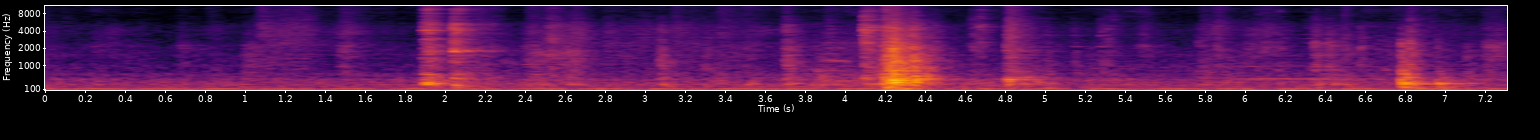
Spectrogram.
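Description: Kitchenware clattering in a low kitchen cabinet as things are moved about inside it: a few separate knocks, the loudest about four seconds in, and a last knock near the end as the cabinet door is handled.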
